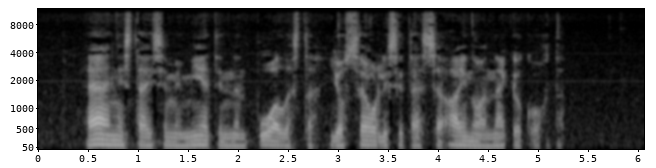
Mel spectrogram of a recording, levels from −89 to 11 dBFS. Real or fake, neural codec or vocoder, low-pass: real; none; 10.8 kHz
